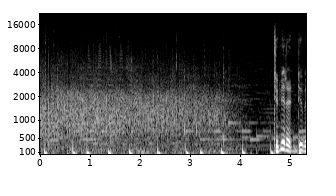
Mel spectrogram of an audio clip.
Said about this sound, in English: So, tell you what, let's give me another round of applause, because I'm very self-gratifying that way.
